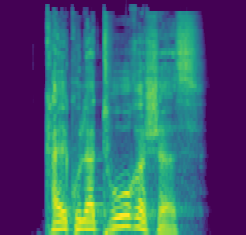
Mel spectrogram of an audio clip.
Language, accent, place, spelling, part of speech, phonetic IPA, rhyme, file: German, Germany, Berlin, kalkulatorisches, adjective, [kalkulaˈtoːʁɪʃəs], -oːʁɪʃəs, De-kalkulatorisches.ogg
- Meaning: strong/mixed nominative/accusative neuter singular of kalkulatorisch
